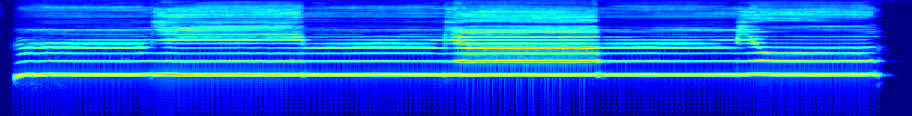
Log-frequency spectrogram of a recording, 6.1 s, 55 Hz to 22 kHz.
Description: ALYS-DB-001-JPN - First Japanese UTAU vocal library of ALYS.
my_m_myi_m_mya_m_myu.wav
